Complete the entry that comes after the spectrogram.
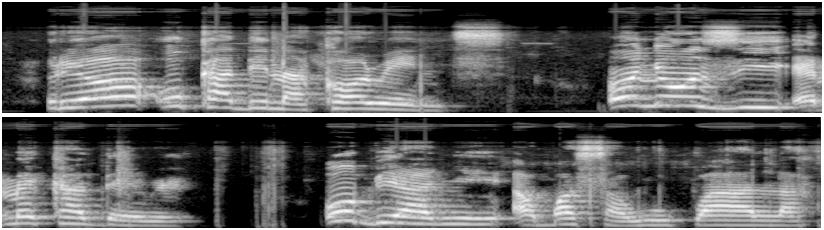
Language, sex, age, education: Igbo, female, 15-29, secondary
